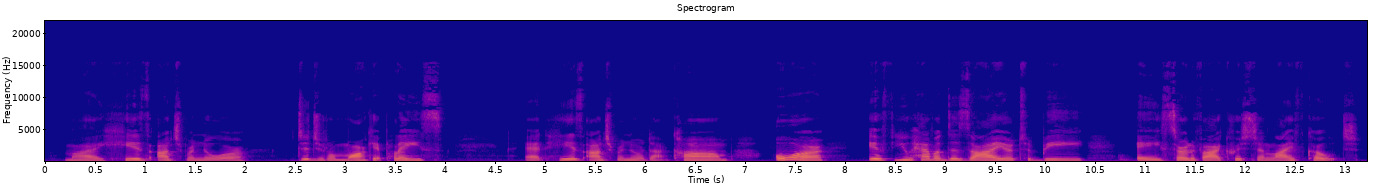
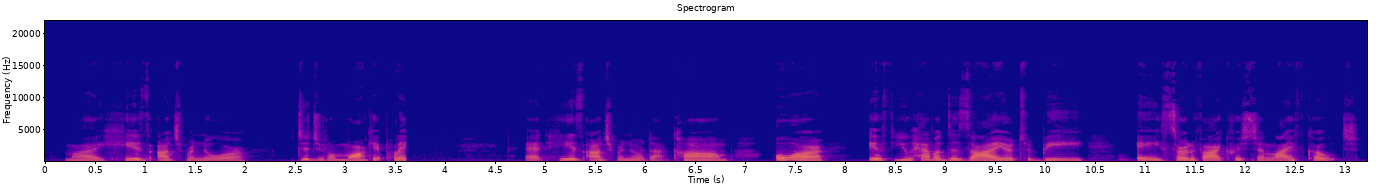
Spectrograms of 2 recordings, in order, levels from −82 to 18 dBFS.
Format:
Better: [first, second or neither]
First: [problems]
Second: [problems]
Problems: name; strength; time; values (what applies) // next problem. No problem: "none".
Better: first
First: none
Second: audio cutting out; at 3.5 s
